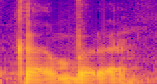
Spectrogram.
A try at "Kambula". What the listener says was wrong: It's Kambula, not Ara. Kambula. You say Kambula. Kambula, not Kambura. Kambula, not Ara.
